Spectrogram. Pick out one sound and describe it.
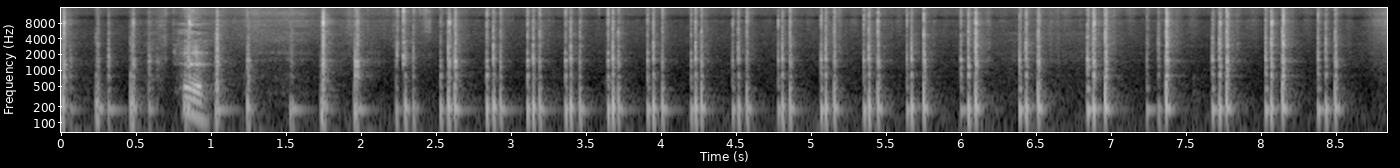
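Fingertips tap rapidly and rhythmically on a hollow plastic lid.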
